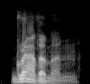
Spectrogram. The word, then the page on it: gravamen: British English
